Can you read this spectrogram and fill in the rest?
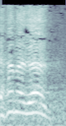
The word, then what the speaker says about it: همذان: أما ما كان نسبة إلى بلدة فهي همذان، مدينة من المدن اسمها همذان بالميم المفتوحة والذال المعجمة.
